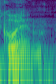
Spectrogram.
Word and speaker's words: Sequim: Especially because it's spelled S-E-Q-U-I-M, Sequim. Yeah. It's Squim.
